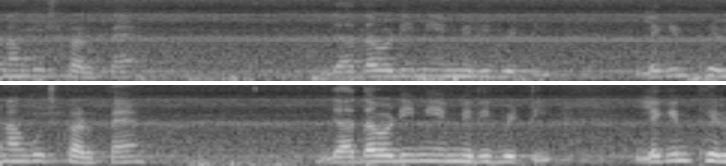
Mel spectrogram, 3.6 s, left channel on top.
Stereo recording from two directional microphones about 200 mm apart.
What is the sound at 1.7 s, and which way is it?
A woman's voice, 35° right (ahead or behind).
